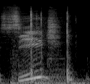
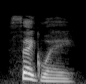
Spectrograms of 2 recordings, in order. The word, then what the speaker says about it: segue: Siege. Is that how you say it? Hold on. To make a transition directly from one section or theme to another. Segue. That's how you spell that? That's how you spell segue.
